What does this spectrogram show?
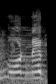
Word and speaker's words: Monet: Namanya Monet anjing, bacanya Mone, T-nya nggak dibaca.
